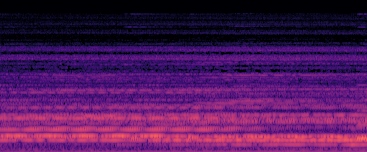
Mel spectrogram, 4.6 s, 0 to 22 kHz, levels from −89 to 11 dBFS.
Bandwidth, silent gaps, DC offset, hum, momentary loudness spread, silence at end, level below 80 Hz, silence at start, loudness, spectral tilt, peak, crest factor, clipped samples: 15.5 kHz; none; 0.3%; none; 2 LU; 0 s; -58 dBFS; 0 s; -29 LUFS; -5 dB/octave; -16 dBFS; 12 dB; under 0.1%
